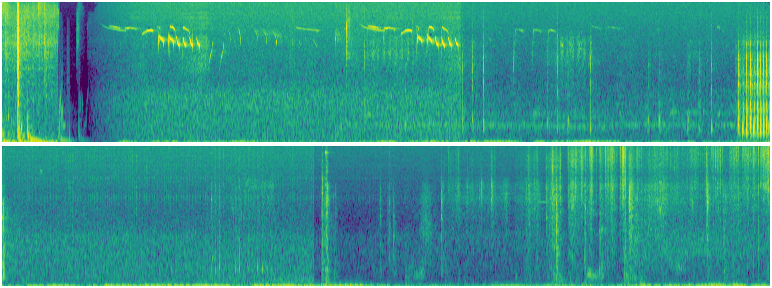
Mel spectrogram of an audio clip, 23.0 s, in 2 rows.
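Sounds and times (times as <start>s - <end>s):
small birds chirping: 1.5s - 12.3s.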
